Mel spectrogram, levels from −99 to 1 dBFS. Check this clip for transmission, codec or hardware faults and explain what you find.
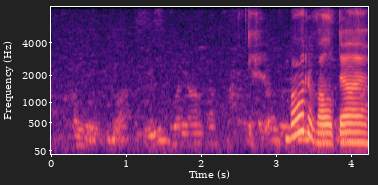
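One genuine fault, and it comes from processing rather than the link. Between 0.28 and 3.12 s there's speech cut by the noise suppressor. It treats quieter speech as background and pulls it down by up to about 16 dB, leaving roughly a second and a half faint or swallowed.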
